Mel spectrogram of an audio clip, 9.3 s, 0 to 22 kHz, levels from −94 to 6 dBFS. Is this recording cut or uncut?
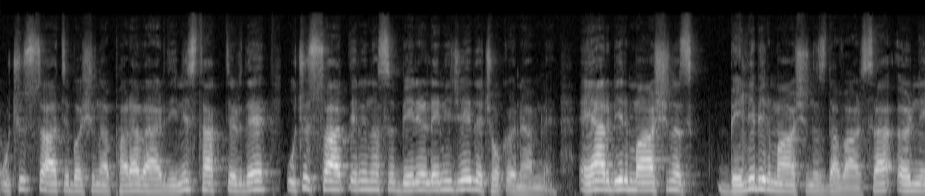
cut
